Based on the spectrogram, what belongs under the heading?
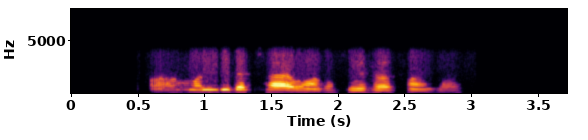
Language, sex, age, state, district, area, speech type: Hindi, female, 45-60, Bihar, Madhepura, rural, conversation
